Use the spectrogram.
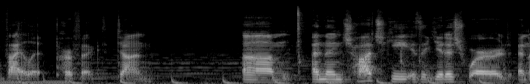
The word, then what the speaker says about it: Chachki: I spell it like the way it sounds, which I think is supposed to be easier for people to understand and to pronounce, but people still have problems with it.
